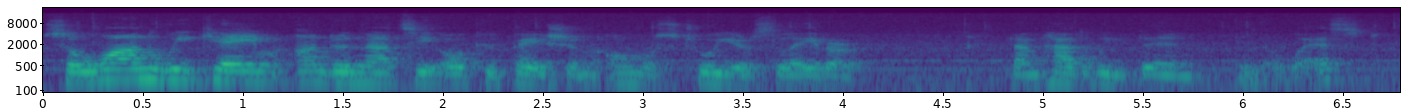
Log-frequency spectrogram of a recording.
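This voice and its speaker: Amid noticeable background noise and audible room echo, a woman talks at a moderate pace with fairly even intonation but big swings in loudness. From eastern Poland. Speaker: Holocaust survivor. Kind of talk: testimony. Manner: halting.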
